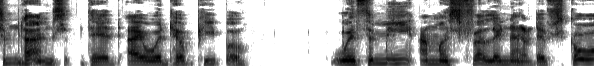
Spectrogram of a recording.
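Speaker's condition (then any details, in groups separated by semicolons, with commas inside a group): Cerebral palsy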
